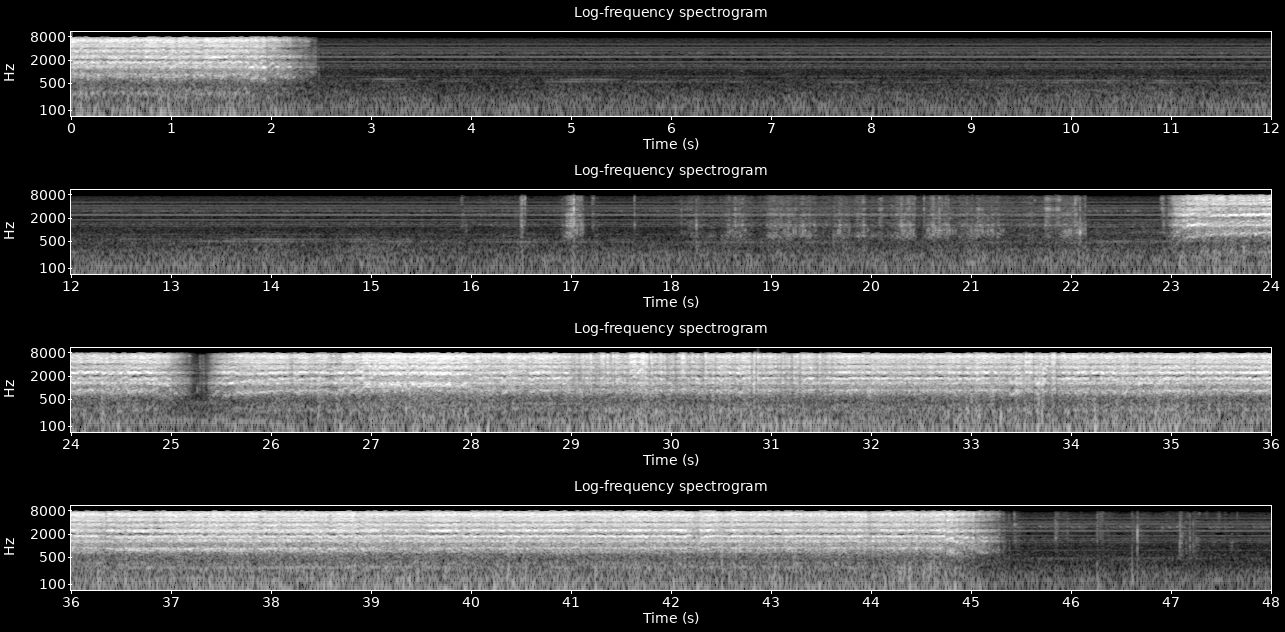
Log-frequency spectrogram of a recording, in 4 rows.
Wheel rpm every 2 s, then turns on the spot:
180, 10, 0, 0, 0, 0, 0, 0, 10, 20, 20, 70, 160, 240, 250, 230, 230, 230, 220, 220, 230, 230, 110, 0.
18-22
